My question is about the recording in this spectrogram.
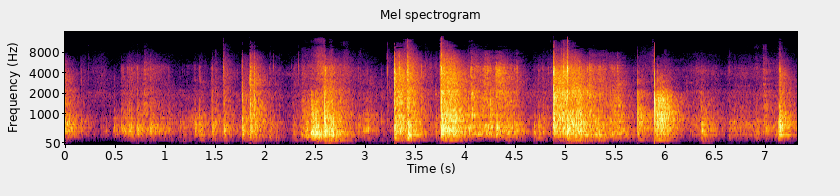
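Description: A newly moulded RC jet wing being worked free of its mold by hand, with scraping, creaking and cracking as the part releases. It comes as a string of short, sharp bursts over low rubbing.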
